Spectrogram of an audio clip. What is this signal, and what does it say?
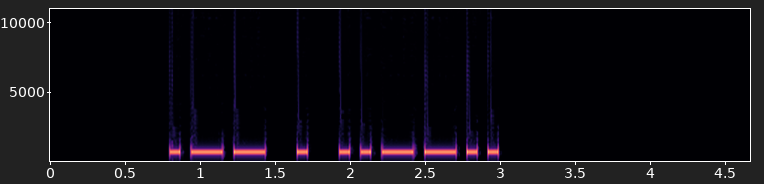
Morse code, heard as a keyed tone, about 17 wpm, 700 Hz. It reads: WE?
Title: 4x Word-Spacing - Sentences from Top 200 Words - 17wpm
